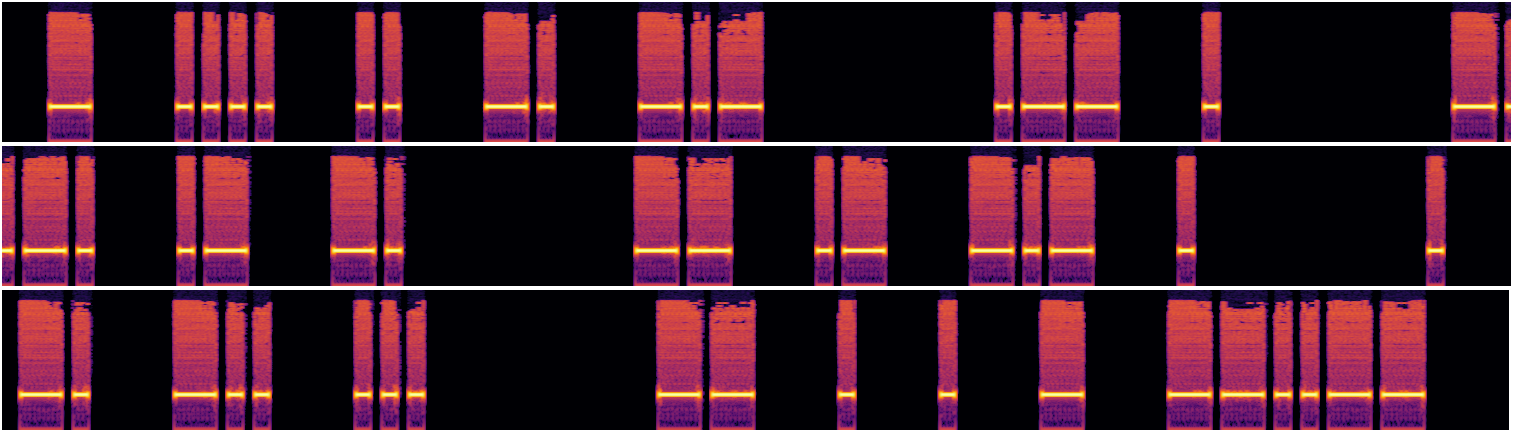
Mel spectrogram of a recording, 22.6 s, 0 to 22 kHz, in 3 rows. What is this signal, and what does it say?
Morse code, heard as a keyed tone, about 18 wpm, spaced as for 12 wpm, 1000 Hz. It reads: THINK WE CAN MAKE ENDS MEET,
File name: qotdfiles / 12wpm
